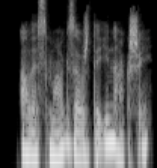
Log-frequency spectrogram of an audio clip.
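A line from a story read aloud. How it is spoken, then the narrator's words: Plain. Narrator (Ukrainian): сказав лікар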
